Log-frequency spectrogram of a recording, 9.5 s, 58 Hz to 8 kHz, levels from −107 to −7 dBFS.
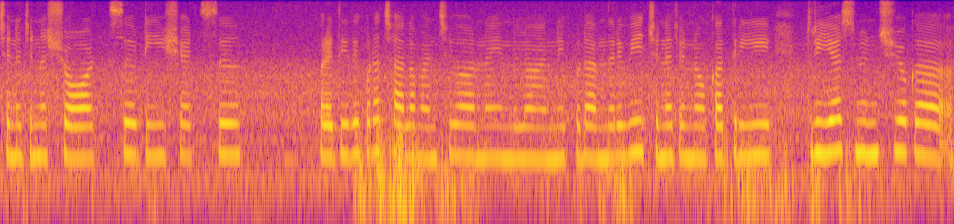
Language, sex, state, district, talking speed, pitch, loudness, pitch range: Telugu, female, Andhra Pradesh, Visakhapatnam, 100 wpm, 255 Hz, -20 LUFS, 250-265 Hz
